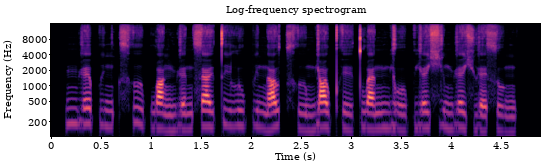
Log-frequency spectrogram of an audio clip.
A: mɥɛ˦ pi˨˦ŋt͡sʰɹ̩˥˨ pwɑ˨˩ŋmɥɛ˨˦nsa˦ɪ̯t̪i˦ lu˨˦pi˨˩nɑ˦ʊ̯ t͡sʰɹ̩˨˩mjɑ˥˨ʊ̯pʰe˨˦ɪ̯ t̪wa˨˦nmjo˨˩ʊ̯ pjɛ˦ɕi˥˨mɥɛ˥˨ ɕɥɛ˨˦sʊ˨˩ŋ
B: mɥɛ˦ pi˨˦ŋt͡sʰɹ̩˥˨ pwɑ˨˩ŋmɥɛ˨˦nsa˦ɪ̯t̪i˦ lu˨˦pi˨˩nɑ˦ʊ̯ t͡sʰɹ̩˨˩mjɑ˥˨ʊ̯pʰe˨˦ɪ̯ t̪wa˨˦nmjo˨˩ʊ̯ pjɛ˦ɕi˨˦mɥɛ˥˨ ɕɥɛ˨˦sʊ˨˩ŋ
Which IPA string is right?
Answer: A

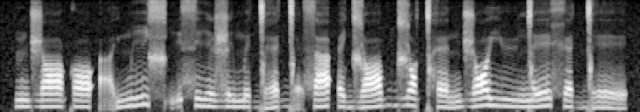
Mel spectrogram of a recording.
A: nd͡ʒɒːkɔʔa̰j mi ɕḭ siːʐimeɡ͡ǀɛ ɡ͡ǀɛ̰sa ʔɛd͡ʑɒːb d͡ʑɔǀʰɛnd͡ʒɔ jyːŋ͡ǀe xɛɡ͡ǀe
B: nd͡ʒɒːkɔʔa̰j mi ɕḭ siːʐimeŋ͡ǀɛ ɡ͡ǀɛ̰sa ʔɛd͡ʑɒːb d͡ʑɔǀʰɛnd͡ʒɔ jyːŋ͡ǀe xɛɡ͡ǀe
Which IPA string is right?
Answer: A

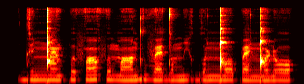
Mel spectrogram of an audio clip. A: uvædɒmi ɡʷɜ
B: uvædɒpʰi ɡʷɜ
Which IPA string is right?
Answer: A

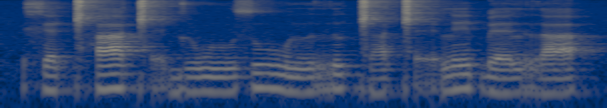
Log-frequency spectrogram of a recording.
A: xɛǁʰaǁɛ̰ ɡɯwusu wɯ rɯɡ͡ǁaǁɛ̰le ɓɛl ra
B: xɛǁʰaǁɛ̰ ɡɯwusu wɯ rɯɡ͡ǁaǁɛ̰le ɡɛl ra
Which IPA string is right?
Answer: A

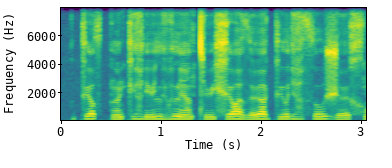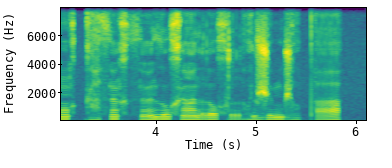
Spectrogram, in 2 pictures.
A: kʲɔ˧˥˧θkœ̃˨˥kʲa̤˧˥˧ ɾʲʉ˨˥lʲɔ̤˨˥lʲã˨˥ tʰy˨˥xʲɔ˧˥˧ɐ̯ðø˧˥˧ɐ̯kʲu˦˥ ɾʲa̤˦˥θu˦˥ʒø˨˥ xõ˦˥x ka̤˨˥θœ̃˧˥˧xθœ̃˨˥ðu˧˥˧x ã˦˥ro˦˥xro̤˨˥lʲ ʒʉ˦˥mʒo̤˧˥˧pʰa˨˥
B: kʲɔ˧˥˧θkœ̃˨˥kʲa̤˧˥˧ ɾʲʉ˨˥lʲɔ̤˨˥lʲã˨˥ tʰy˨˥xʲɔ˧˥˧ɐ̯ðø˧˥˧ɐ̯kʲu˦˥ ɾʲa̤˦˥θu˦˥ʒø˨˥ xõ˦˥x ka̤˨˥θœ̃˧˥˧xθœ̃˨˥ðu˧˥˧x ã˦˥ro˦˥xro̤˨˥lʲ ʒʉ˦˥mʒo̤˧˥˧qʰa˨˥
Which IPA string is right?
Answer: A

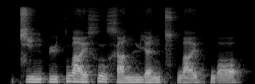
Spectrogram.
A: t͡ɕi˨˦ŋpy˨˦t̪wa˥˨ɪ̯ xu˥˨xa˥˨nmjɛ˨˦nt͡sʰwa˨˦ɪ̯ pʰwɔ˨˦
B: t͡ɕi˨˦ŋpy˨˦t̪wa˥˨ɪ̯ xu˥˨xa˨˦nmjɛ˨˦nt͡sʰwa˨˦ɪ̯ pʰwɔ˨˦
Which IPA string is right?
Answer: B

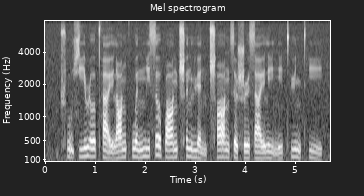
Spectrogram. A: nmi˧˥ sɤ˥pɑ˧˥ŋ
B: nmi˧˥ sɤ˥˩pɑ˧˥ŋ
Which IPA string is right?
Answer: B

